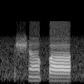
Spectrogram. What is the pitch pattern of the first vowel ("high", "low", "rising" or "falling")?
high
